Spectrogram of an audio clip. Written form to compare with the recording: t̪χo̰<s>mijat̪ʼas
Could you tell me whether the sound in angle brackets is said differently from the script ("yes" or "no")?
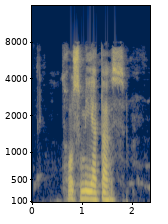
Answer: no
